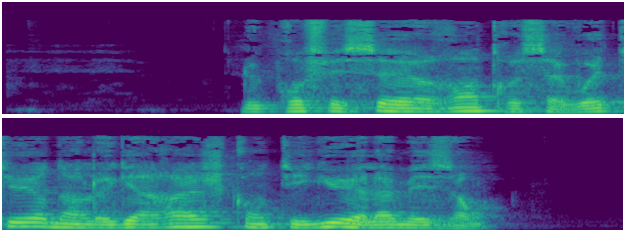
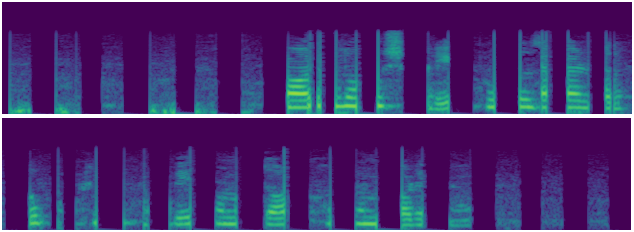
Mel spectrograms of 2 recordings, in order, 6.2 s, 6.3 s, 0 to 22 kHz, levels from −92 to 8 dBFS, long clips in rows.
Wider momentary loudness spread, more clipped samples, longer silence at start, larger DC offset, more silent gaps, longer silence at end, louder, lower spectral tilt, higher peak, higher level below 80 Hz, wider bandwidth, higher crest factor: second, 7 LU vs 20 LU; neither; first, 1.2 s vs 0.05 s; neither; second, none vs 0.45-0.50 s, 1.38-1.43 s, 2.97-3.02 s, 3.23-3.29 s; second, 0.65 s vs 0.8 s; first, -16 LUFS vs -22 LUFS; about the same, -5.5 dB/octave vs -6.5 dB/octave; about the same, 0 dBFS vs -2 dBFS; about the same, -46 dBFS vs -44 dBFS; first, 11.5 kHz vs 7.8 kHz; about the same, 16 dB vs 20 dB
